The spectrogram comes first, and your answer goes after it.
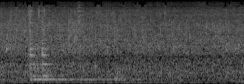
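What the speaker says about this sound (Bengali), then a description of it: "এদিকে আমার রুই মাছগুলো ভাজাই হয়ে গেছে প্রায়" Rohu fish pieces fry in hot oil for a Bengali fish curry, giving a steady, dense sizzle that fills the whole moment, with a brief scrape near the start and no voices.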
